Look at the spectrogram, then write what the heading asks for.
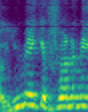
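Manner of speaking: high-pitched affronted drunk, imitated; mock confrontation. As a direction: challenge him as the offended drunk. Drunk slashed man confronts him.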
